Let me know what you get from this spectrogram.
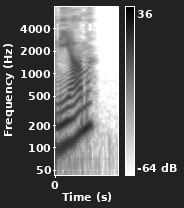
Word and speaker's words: NEOM: is it pronounced NEOM? N-E-O-M? – Yes.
